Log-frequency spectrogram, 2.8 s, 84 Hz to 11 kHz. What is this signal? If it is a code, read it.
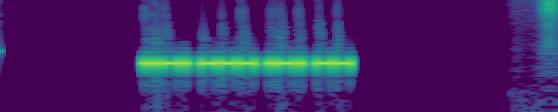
Morse code, heard as a keyed tone, about 49 wpm, 700 Hz. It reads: FORM
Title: Sets of 4 Words - New Word Drill - 50wpm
